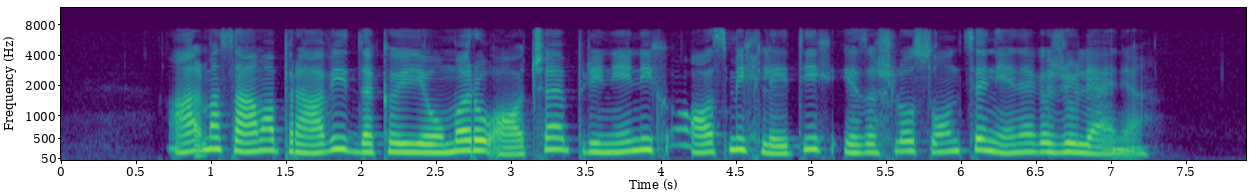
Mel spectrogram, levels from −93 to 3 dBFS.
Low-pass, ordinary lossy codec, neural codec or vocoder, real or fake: 7.2 kHz; none; none; real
